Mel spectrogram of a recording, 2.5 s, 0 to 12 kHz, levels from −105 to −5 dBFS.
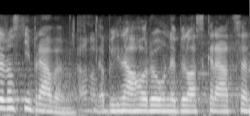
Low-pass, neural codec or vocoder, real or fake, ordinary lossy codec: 7.2 kHz; none; real; MP3, 96 kbps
